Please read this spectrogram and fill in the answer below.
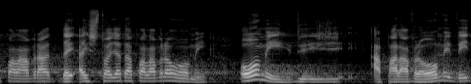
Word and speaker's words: homem: ela se escreve homem h o m e m não é verdade homem por que TH o h ele ele não é uma ele não é uma palavra que emite som não é verdade mas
